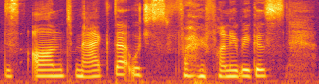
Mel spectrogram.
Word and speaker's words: Magda: there's like this Aunt Magda which is very funny because that's literally my sister's name I mean in Polish you pronounce it like Maga but anyway that's all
